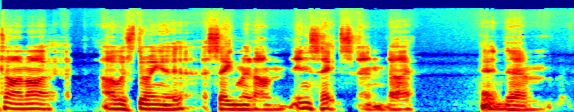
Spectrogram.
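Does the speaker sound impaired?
Yes: Parkinson's disease; no tremor, about 12 years since onset; worsening last couple of years, on medication, slowed down; voice hesitant and lower volume, sounds a bit different, speech affected only recently.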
